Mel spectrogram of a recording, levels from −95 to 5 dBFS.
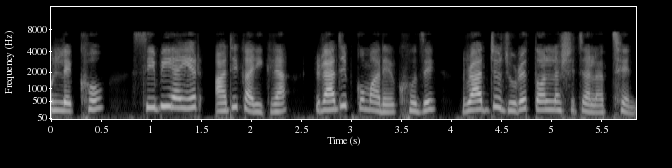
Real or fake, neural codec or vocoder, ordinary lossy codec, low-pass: fake; codec, 16 kHz, 1 kbps, X-Codec, WavLM features, trained on Multilingual LibriSpeech; AAC, 48 kbps; 7.2 kHz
